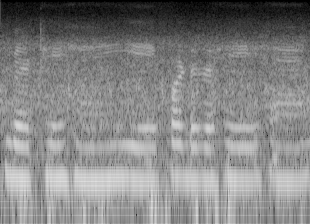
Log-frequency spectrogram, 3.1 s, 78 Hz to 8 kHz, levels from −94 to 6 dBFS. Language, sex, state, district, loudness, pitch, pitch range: Hindi, female, Haryana, Rohtak, -17 LUFS, 195 Hz, 190-200 Hz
